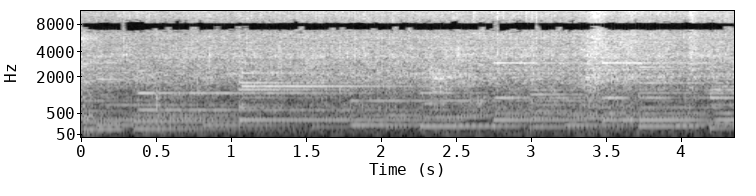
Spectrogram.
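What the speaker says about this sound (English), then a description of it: "you're just gonna let it sizzle just for a little bit" Steady, crackling sizzle of meat frying in a hot pan, continuous and fairly close, with a faint tonal hum in the background.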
